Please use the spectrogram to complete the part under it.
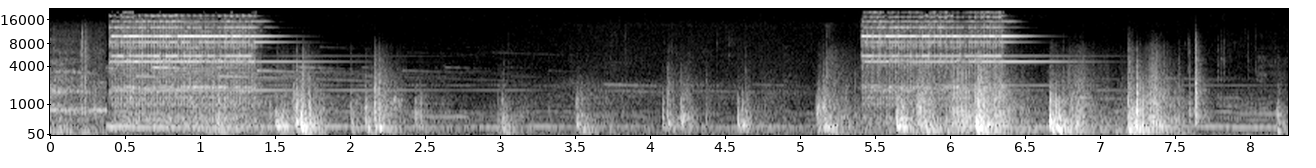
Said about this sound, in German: Das Telefon klingelt, Liebling. Gehst du?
